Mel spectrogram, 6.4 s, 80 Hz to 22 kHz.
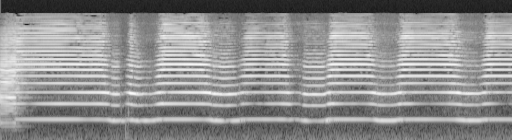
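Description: Ten-hole diatonic harmonica sounding a held, tongue-blocked draw note on hole 4. The note is bent slightly flat and let back up about once a second, so the pitch wavers.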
